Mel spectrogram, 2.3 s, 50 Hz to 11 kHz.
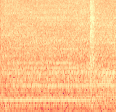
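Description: Cooling fans of a Dragonmint T1 ASIC bitcoin miner running steadily at about 44% speed inside a soundproofed enclosure: a steady whir of air with a faint constant tone. A short click near the end.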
